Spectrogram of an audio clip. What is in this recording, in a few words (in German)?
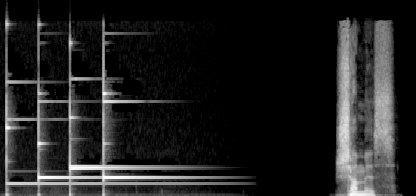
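"Schammes", German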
